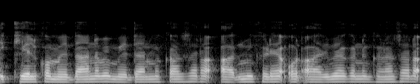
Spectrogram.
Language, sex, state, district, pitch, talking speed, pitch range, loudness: Rajasthani, male, Rajasthan, Nagaur, 125 Hz, 255 wpm, 120-130 Hz, -17 LUFS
